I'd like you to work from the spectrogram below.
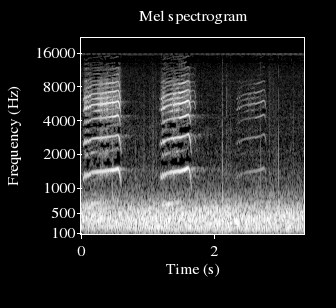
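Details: Bald eagle pair at their Decorah nest in mid-April, sounding the alarm at an intruding fox squirrel; three bursts of high, harmonic-rich piping chatter, each about half a second, over steady low wind rumble.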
